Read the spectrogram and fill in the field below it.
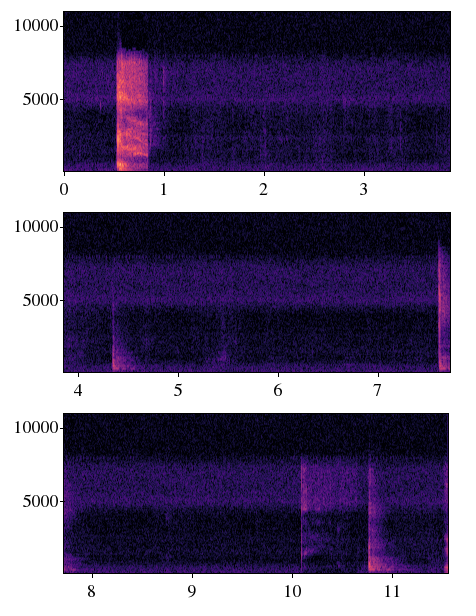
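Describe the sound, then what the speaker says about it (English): A man recovering from a sore throat coughs in several short, separate bursts spaced a few seconds apart against a quiet background, one cough louder than the rest. "Sorry for the constant coughing, by the way."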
